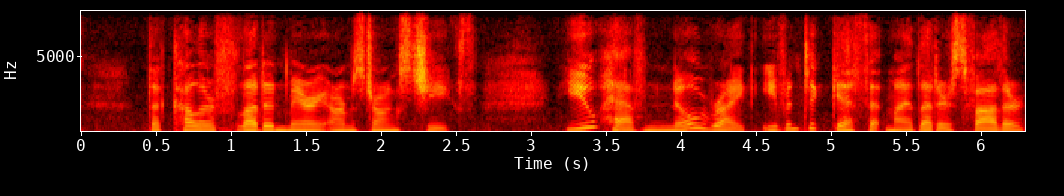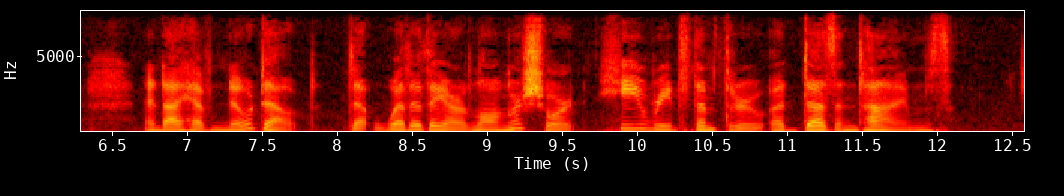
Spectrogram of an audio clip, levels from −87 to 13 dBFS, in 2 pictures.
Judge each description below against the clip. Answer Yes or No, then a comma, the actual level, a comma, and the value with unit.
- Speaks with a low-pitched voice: No, high, 195 Hz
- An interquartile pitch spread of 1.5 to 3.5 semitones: No, average, 4.4 semitones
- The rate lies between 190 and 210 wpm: No, average, 175 wpm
